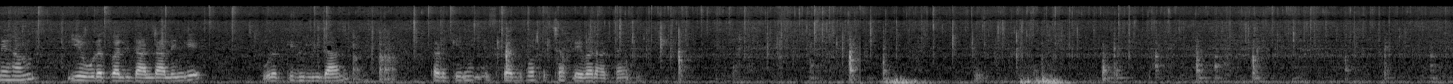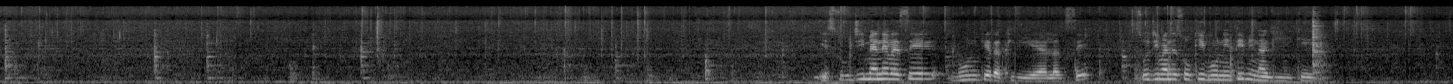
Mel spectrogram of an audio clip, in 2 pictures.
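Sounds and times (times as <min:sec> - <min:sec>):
food sizzling in hot oil: 0:00.0 - 0:29.0
spatula stirring in pan: 0:06.4 - 0:08.9, 0:09.6 - 0:22.6
dull low thumps: 0:08.8 - 0:09.4, 0:10.2 - 0:10.8.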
